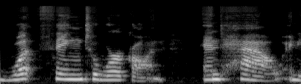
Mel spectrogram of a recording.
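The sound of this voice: Against a quiet background, the speaker uses an unforced reading voice. The intonation is fairly even.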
